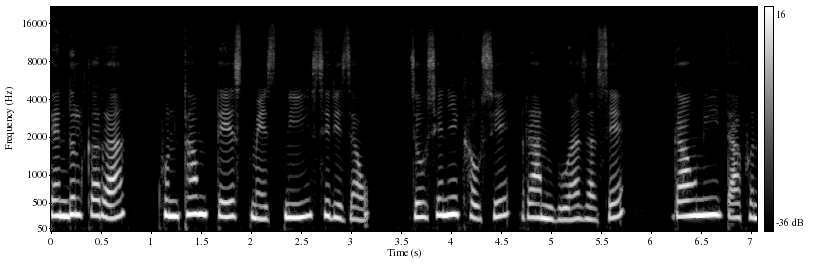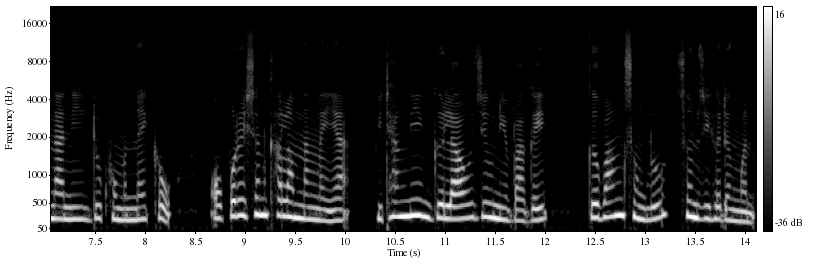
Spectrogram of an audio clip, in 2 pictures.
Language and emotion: Bodo, neutral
